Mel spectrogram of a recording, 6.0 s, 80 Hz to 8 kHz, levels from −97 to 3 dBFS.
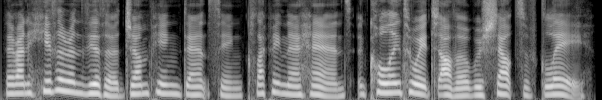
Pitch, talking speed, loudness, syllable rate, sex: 205 Hz, 190 wpm, -17 LUFS, 4.5 syllables/s, female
